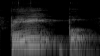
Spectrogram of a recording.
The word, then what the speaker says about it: paper: This is paper. So there's a slight difference in this. Here pure vowel. Here it is a diphthong.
